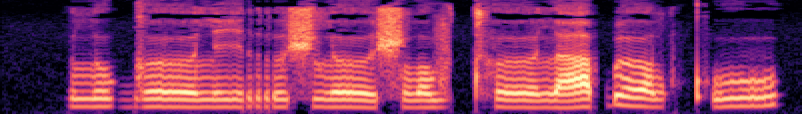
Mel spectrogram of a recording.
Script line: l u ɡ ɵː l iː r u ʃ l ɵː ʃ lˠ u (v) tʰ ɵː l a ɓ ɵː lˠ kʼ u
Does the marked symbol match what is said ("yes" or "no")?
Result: yes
